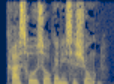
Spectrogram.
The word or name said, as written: græsrodsorganisation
